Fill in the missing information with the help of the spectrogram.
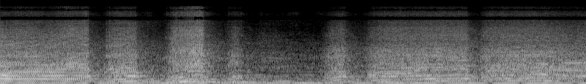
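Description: Son-uva Digger monster truck's supercharged V8 revving hard, its pitch climbing and dropping again and again as the truck spins in the dirt.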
